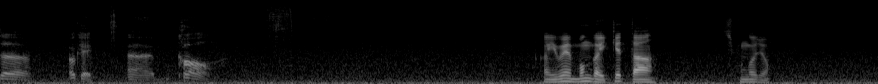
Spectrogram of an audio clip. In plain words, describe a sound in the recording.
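A man speaks casually nearby.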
